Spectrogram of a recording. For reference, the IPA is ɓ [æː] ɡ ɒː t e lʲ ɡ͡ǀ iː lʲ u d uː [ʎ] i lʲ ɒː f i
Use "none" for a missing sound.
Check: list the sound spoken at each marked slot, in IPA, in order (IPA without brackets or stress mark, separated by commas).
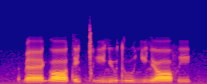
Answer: æː, ʎ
